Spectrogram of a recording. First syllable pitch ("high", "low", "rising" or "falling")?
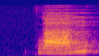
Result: rising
